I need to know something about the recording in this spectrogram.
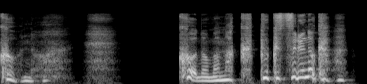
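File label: BREAK Japanese, Voice; GF Alarm; FP6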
